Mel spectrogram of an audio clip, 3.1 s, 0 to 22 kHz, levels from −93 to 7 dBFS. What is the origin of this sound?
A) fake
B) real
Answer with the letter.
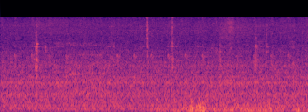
B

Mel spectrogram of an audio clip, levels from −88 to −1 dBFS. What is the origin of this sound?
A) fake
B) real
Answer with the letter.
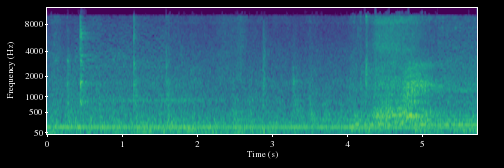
B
